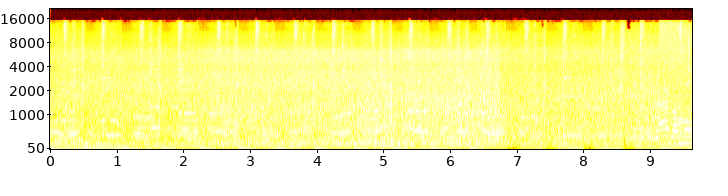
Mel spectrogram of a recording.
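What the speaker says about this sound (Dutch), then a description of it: "We zijn bovenaan op de waterval." A waterfall roars as a loud, continuous rush of water heard from the top of the falls, with voices talking over it.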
